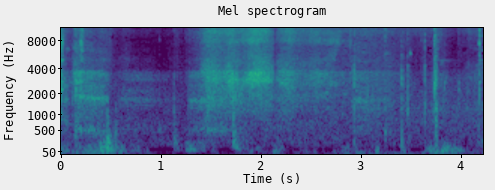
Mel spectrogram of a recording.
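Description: Footsteps on paving and rustling handling noise close to the microphone, with scattered soft knocks and a short rush of hiss about halfway through.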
